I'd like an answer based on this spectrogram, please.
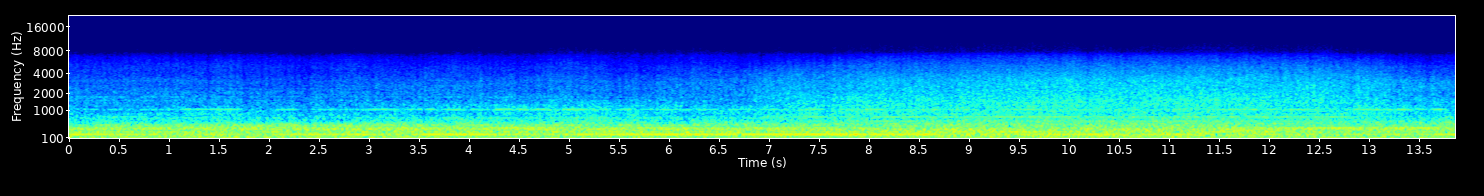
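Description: Boat engine running steadily as the center-console boat cruises, with the rush of wind and water growing louder about halfway through.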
